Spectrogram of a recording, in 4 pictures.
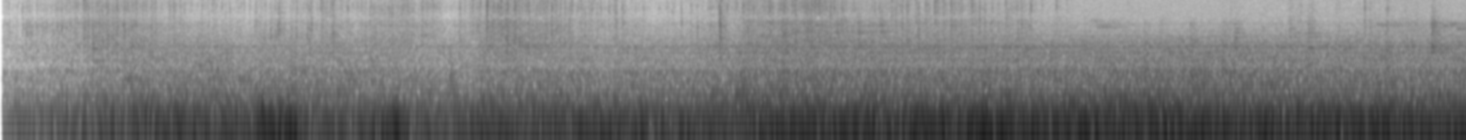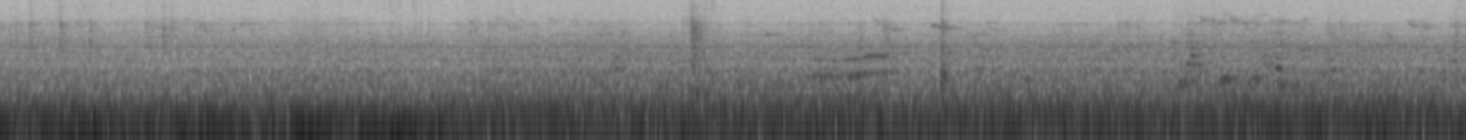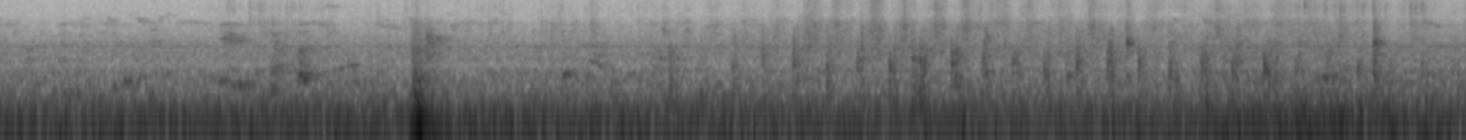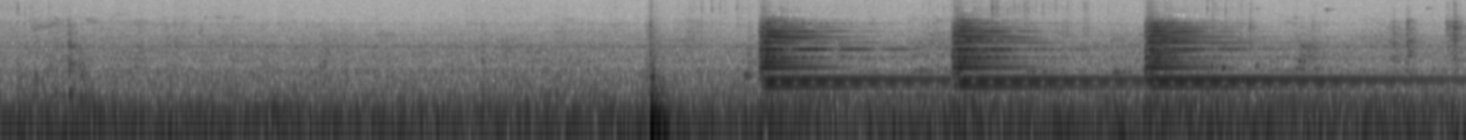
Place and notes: wülfrath, kirchplatz, atmo in kleiner gasse - wuelfrath, kirchplatz, atmo in kleiner gasse
windspiel mit blättern, schritte und leise stimmen hinter fenstern, eine alte tür
project: social ambiences/ listen to the people - in & outdoor nearfield recordings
